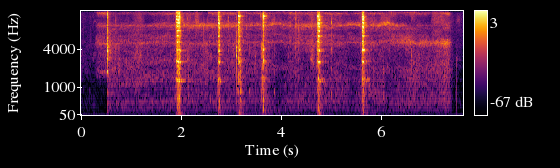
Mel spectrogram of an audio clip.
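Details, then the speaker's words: Cummins 5x12 SAC injector nozzle on a pop tester, compared with a VCO: quick, sharp, high-pitched, very fast chatter, about six pops in eight seconds; healthy nozzle spraying crisply. "okay we're gonna start with the sac injector you can hear that kind of high-pitched that's a very fast chatter that it's doing let's see what that looks like with a little fire on it"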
